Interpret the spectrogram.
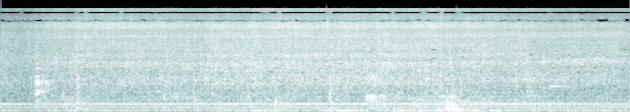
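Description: Par-boiled potato cubes sizzling steadily in a little hot oil in a frying pan, stirred now and then with a wooden spatula.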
